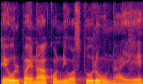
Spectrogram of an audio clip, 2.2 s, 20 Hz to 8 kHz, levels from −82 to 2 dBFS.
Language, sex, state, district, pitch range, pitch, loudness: Telugu, female, Telangana, Hyderabad, 120-130 Hz, 130 Hz, -17 LUFS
